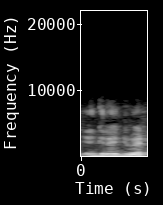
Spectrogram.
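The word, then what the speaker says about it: graduate: तो ऐसे कि ग्रेजुएट में यहाँ पे ग्रेजुएट में जो आप देखते हैं डी, इसका उच्चारण ही ज के रूप में होता है, ठीक है। ग्रेजुएट में डदा होगा तो गलत उच्चारण हो जाएगा, ग्रेजुएट या ग्रेजुएट बोलेंगे जो कि गलत ही हो जाएगा ना।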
